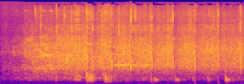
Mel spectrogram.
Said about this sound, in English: You know, you can clap at the beginning of any of us, you can clap in the middle, you can clap at the end, okay? It's up to you, but you will clap.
